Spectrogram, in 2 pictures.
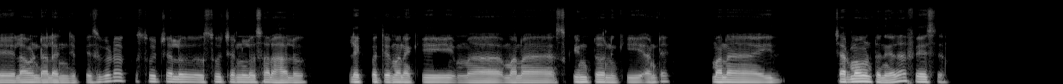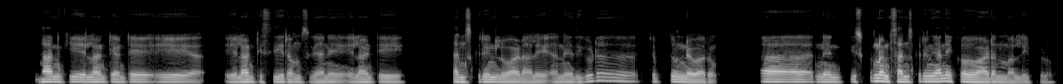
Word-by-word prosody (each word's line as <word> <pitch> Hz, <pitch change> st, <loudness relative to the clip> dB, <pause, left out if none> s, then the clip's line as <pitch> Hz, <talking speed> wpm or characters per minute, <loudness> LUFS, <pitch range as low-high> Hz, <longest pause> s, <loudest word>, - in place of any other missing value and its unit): ఎలా 100 Hz, +1 st, 0 dB
ఉండాలి 100 Hz, 0 st, 0 dB
అని 95 Hz, 0 st, -3 dB
చెప్పేసి 100 Hz, +3 st, -7 dB
కూడా 155 Hz, +5 st, -1 dB
ఒక 155 Hz, -3 st, -21 dB
సూచలు 130 Hz, -3 st, -1 dB, 0.3 s
సూచనలు, 110 Hz, -2 st, -1 dB
సలహాలు, 100 Hz, -1 st, 0 dB, 0.5 s
లేకపోతే 110 Hz, -1 st, -2 dB
మనకి 105 Hz, +1 st, -1 dB, 0.5 s
ఆహ్, 100 Hz, 0 st, 0 dB
మన 100 Hz, 0 st, 0 dB, 0.4 s
స్కిన్ 115 Hz, -1 st, -1 dB
టోన్‌కి 105 Hz, -1 st, -1 dB, 0.2 s
అంటే 105 Hz, +6 st, -5 dB, 0.5 s
మన 110 Hz, -, +3 dB, 0.4 s
ఇద్ 100 Hz, 0 st, -7 dB, 0.6 s
చర్మం 125 Hz, +3 st, +5 dB
ఉంటుంది 110 Hz, -4 st, 0 dB
కదా! 145 Hz, -, +1 dB
ఫేసు. 115 Hz, -3 st, 0 dB, 1.6 s
దానికి 120 Hz, -1 st, +3 dB
ఎలాంటి 115 Hz, 0 st, +2 dB
అంటే 115 Hz, +2 st, -1 dB, 0.3 s
ఏ -, -, +1 dB, 0.7 s
ఎలాంటి 110 Hz, -1 st, +2 dB
సీరమ్స్ 105 Hz, -3 st, -1 dB
గాని, 100 Hz, 0 st, -1 dB, 0.2 s
ఎలాంటి 105 Hz, 0 st, -1 dB, 0.7 s
సన్‌స్క్రీన్లు 115 Hz, -1 st, +2 dB
వాడాలి 100 Hz, 0 st, 0 dB
అనేది 100 Hz, 0 st, -2 dB
కూడా 170 Hz, +5 st, -1 dB, 0.5 s
చెప్తు 110 Hz, +2 st, -10 dB
ఉండేవారు. 100 Hz, -3 st, +2 dB, 0.5 s
అహ్, 115 Hz, -1 st, +5 dB, 0.2 s
నేను 115 Hz, -1 st, +2 dB
తీసుకున్నాను 135 Hz, +1 st, +3 dB
సన్‌స్క్రీన్ 130 Hz, +2 st, +3 dB
గానీ, 140 Hz, +2 st, +5 dB
ఎక్కువ 120 Hz, -1 st, +3 dB
వాడను 100 Hz, -1 st, +1 dB
మళ్ళీ 90 Hz, 0 st, -3 dB
ఇప్పుడు. 90 Hz, +1 st, -13 dB
110 Hz, 125 wpm, -23 LUFS, 100-120 Hz, 1.6 s, చర్మం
